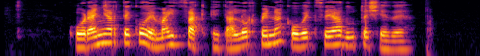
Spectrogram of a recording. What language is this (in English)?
Basque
